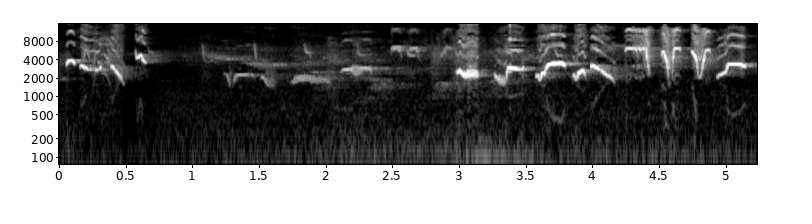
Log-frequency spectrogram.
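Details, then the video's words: Oriental magpie-robin song played to prompt a captive bird to sing: varied whistled phrases, slurred rising and falling notes and sharp high chirps in quick succession, with a short pause near the start. "SUARA PANCINGAN BURUNG KACER AGAR CEPAT BUNYI DAN GACOR"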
